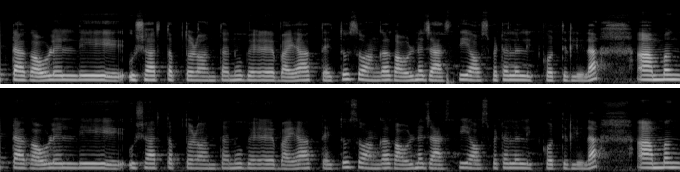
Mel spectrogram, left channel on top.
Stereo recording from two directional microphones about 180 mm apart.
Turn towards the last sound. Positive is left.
turn(degrees=15)  # may be behind; listen again after turning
